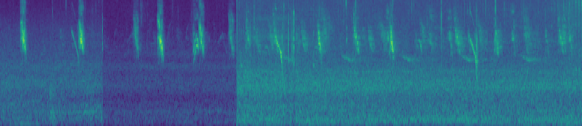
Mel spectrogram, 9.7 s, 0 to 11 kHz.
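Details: Several sparrows at a Tenmangu shrine, 19 May 2024, come onto a hand for food; sharp isolated high chirps at first, then a busier scatter of chirps over a louder, continuous background murmur.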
